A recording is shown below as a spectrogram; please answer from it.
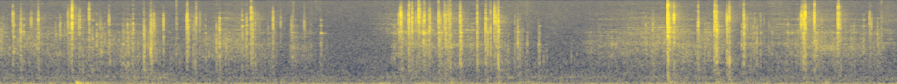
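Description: Fingers rapidly push the beads of a wooden abacus so they clack together in a quick, uneven run of short, dry, bright clicks. The clacks come in clusters with brief pauses, and each one stops almost at once.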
